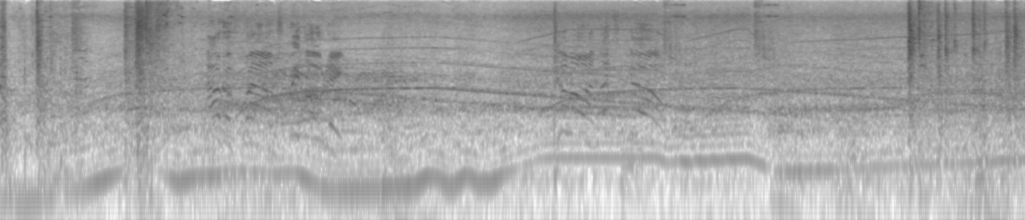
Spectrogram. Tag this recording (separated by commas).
Speech, Police car (siren), Car, Vehicle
